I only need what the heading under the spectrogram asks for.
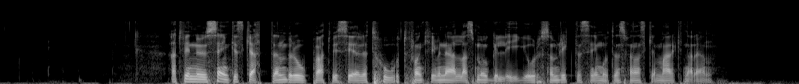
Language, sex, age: Swedish, male, 27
